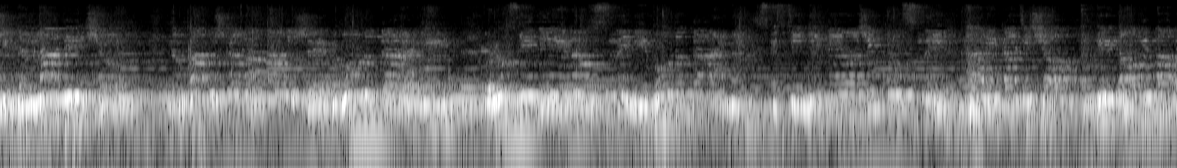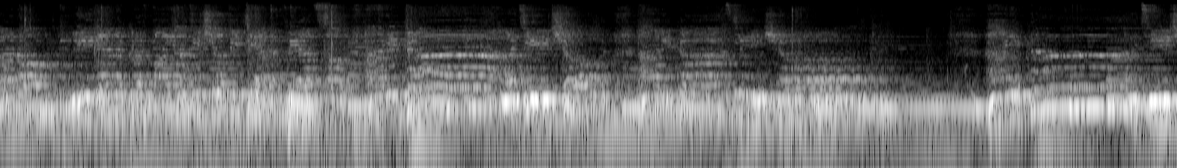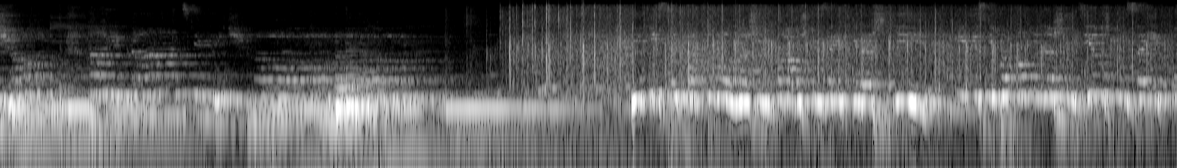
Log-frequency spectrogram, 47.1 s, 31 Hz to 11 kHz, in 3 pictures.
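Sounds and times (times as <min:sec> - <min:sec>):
woman and man singing: 0:00.0 - 0:37.6, 0:39.4 - 0:47.0
acoustic guitar: 0:00.0 - 0:47.0.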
